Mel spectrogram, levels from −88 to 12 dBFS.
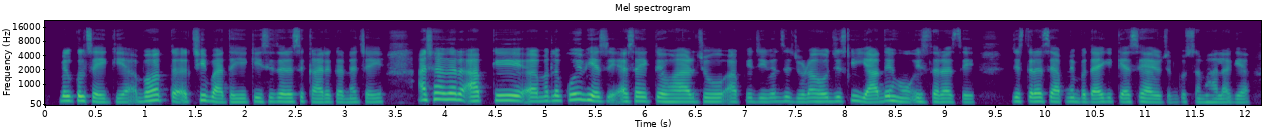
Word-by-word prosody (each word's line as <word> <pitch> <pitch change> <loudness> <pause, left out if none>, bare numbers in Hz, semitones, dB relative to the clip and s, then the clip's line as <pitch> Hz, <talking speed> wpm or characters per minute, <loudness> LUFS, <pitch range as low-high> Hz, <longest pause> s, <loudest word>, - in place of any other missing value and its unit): बिल्कुल 220 0 +6
सही 180 -5 +1
किया, 170 0 -5
बहुत 230 +7 +2
अच्छी 215 +7 +1
बात 170 -7 0
है 165 - 0
ये 165 - -3
कि 185 +3 -4
इसी 180 +1 -7
तरह 180 -1 +2
से 175 +2 -5
कार्य 170 -2 -2
करना 165 0 -5
चाहिए। 170 +1 -6 0.3
अच्छा 270 +3 +3
अगर 285 -1 +5
आपके 235 0 +4
अ, 195 - +1
मतलब 220 +1 -1
कोई 270 +2 +4
भी 260 -3 +5
ऐसे 200 -1 -2
ऐसा 205 +2 0
एक 195 -2 -1
त्योहार 175 -2 +2
जो 180 -1 0
आपके 175 0 -7
जीवन 180 +1 -6
से 200 0 -6
जुड़ा 175 +1 -3
हो, 185 0 +1
जिसकी 200 +3 -4
यादें 165 +7 +3
हों 175 -5 -2
इस 170 -2 -8
तरह 170 -1 0
से, 160 0 -7 0.4
जिस 190 -2 -2
तरह 190 -1 +4
से 185 +1 -1
आपने 180 +1 -2
बताया 165 0 +2
कि 180 - -7
कैसे 175 +1 -1
आयोजन 155 -2 -2
को 175 - -12
सँभाला 160 -1 -6
गया? 155 -1 -7
180 Hz, 240 wpm, -24 LUFS, 170-205 Hz, 0.4 s, बिल्कुल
